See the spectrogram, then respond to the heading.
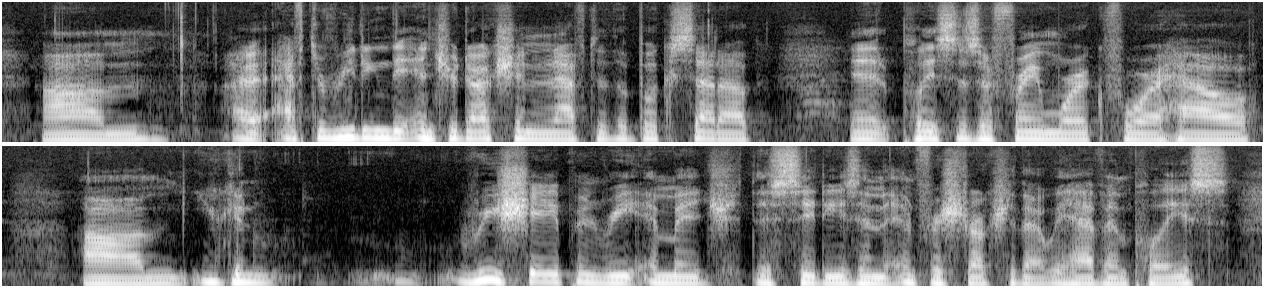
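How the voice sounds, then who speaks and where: In an American accent, a man speaks at a moderate pace with a fairly high pitch and fairly even intonation. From US South. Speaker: podcast co-host. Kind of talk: casual chat. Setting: in-person recording with microphones. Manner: halting, stumbles over words.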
